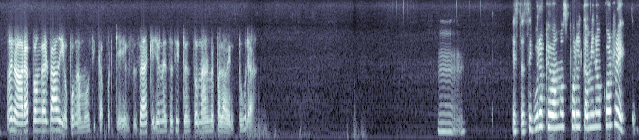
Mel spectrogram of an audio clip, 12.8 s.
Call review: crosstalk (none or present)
none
